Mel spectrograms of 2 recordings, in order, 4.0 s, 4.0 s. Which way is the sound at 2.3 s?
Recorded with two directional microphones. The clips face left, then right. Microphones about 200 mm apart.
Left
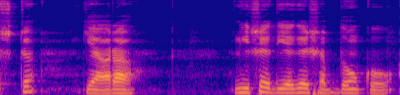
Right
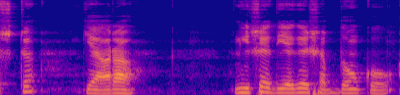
40° left (ahead or behind).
